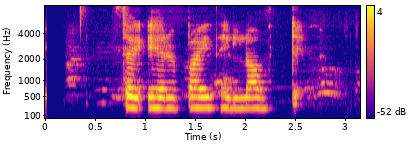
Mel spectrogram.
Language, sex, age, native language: Icelandic, female, 7, Icelandic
